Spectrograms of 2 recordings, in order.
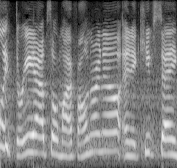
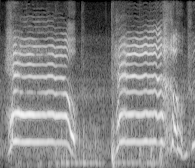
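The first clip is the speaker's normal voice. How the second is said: high, loud cry for help; trapped and yelling help; shouting for help; 11 semitones higher, 4 dB louder than usual. Retold or imitated. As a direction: yell it through the door. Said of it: "I'm banging on the door. I'm screaming".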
